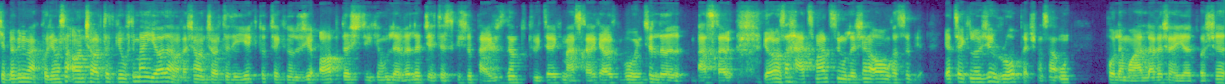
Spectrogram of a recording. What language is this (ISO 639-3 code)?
fas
